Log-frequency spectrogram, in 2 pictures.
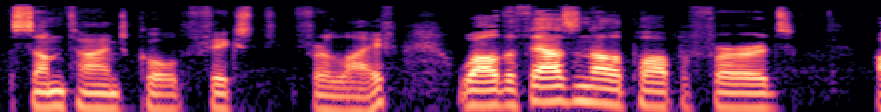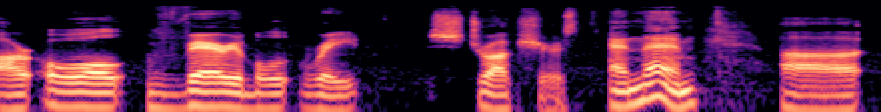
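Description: A man with a fairly low voice gives technical market commentary as an analyst. He explains in a measured, somewhat hesitant way, and the studio sound is dry. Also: dry recording. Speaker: financial research analyst guest.

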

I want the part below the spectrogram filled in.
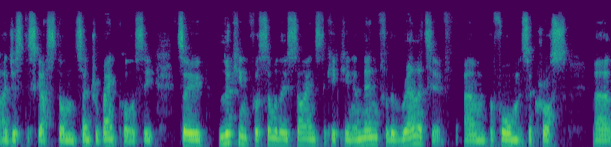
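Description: Mellow, even-toned man explaining as a guest. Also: medium pitch, gravelly. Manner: hesitant, measured explaining with long winding sentences. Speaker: guest investment expert. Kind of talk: podcast interview commentary.

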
